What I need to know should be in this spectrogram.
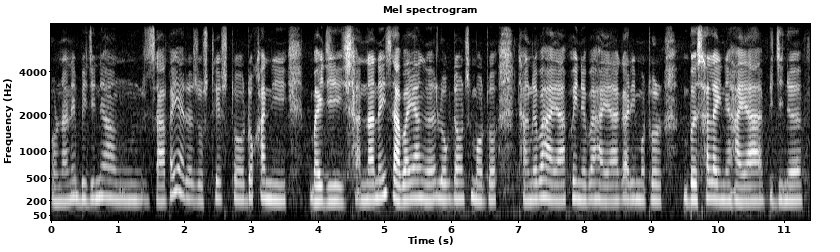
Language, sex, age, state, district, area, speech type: Bodo, female, 30-45, Assam, Chirang, urban, spontaneous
